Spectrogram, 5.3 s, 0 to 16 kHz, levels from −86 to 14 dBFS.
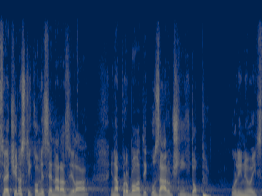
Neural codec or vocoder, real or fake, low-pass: vocoder, 44.1 kHz, 128 mel bands every 256 samples, BigVGAN v2; fake; 14.4 kHz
